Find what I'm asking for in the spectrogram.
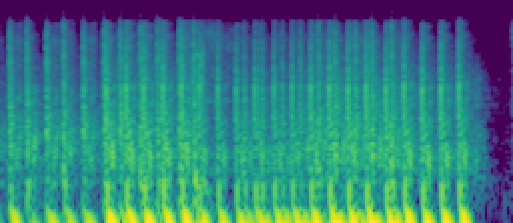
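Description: Rapid automatic gunfire in a video game, a loud continuous stream of sharp shots firing close up for about five seconds before stopping abruptly.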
